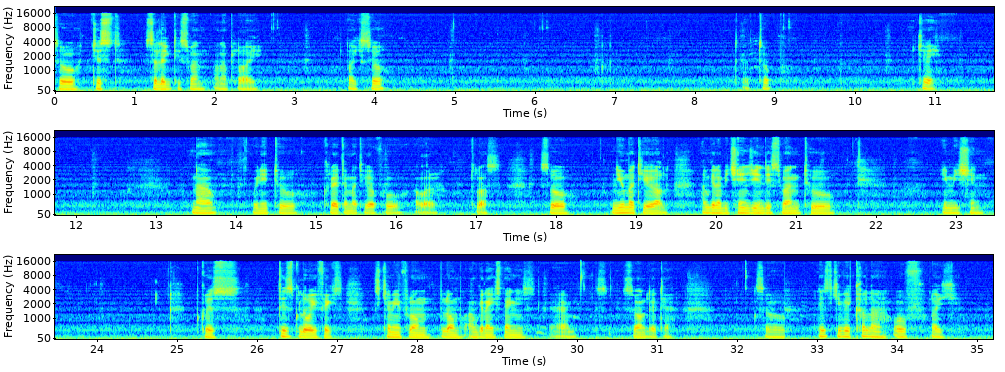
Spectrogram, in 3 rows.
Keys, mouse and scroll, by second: 0.3-1.0 scroll up 1, 1.0 click, 4.8 click, 7.4 click, 9.7 middle click, 14.5 click, 15.5 middle click, 18.4 click, 20.9 click, 25.2 middle click, 30.5 shift+middle click, 31.7 scroll up 1, 32.3 middle click, 33.1 click.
